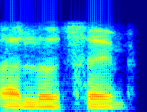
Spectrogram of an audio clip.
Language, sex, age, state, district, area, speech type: Gujarati, male, 18-30, Gujarat, Rajkot, rural, conversation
